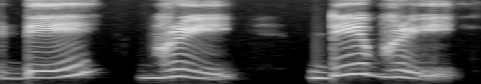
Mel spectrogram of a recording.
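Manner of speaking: debris as "deb-ree" with a silent s; correct debris. Shown as a demonstration. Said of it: "S will be silent here".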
